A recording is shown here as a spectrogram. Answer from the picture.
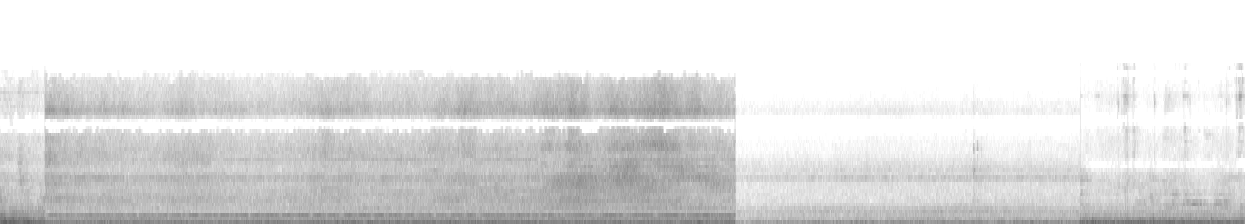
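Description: Jet airliner engines running, a steady whine over a broad rushing noise. It cuts off abruptly about seven seconds in, leaving fainter background noise, and a low rumble comes in near the end.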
